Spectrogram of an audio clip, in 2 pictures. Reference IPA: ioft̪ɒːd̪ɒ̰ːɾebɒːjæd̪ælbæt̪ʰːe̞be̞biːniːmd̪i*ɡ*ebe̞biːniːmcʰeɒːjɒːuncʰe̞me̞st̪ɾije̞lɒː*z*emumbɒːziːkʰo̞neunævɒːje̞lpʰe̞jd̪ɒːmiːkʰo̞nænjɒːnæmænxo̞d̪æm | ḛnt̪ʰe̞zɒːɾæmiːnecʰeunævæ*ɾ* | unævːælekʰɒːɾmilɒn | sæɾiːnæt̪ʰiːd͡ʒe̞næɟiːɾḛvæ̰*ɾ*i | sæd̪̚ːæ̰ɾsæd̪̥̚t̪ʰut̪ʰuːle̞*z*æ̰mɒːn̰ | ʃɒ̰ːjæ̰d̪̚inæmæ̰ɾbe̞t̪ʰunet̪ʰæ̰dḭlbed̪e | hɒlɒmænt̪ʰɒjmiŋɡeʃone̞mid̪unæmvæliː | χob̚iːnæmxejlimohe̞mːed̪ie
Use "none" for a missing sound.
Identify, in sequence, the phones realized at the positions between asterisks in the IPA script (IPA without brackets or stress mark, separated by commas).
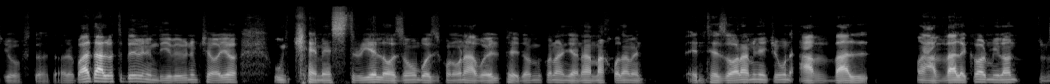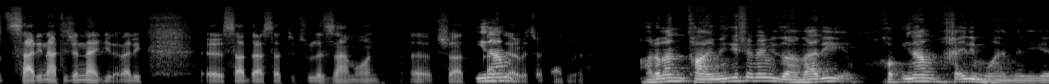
ɟ, z, l, l, z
